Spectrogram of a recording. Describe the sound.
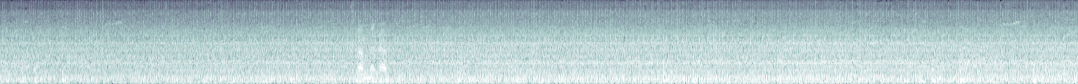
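Car engines of two cars in a game level hum and idle in a steady, continuous drone that fills the whole stretch, with a brief spoken phrase over it.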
